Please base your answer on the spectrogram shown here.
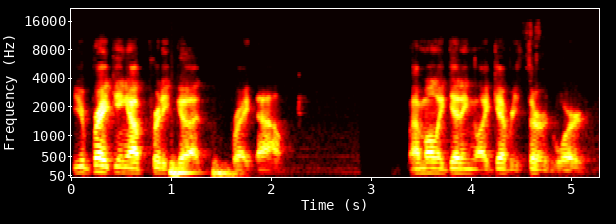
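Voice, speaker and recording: A man talking over a remote call whose audio breaks up, sounding distant and cutting out, in a halting, casual way. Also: on the low side, pushed and bright. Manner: halting, with frequent fillers. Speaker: interview guest on a remote call. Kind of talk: casual conversation.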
